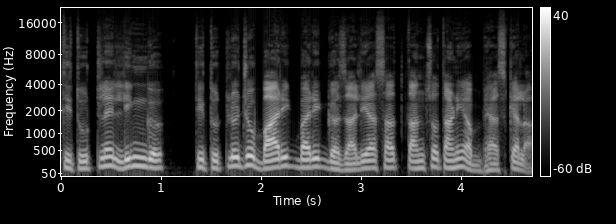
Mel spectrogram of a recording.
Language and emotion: Goan Konkani, neutral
